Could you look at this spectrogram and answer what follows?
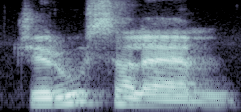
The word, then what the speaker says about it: Jerusalem: Jerusalem, traditionally pronounced in Messiah with E. – At the end. – And that's okay. – Yeah. – We do that. – And the S in this word in English is unvoiced.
